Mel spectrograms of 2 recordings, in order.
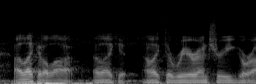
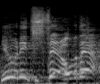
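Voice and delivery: high loud laughing yell; panicked shriek; 6 dB louder, faster than usual. Retold or imitated. Continues panicked quote.

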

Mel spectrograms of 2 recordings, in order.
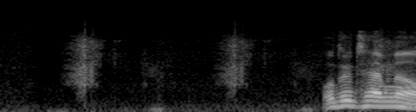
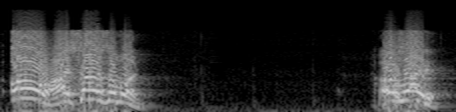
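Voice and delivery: high, loud sudden yell; excited shout; 11 dB louder than usual. Real, not acted. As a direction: shout the alarm. Sudden sighting in game.

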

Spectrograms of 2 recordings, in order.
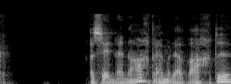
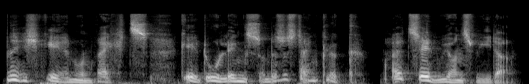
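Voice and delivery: kindly Death, voiced much higher; Death's voice; 11 semitones higher, 3 dB louder than usual. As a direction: speak as gentle Death, pitched up. Death at the crossroads.

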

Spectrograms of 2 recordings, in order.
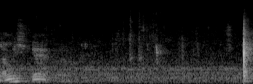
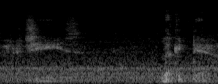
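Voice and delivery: whisper; 17 dB quieter than usual. Real, not acted. Marvelling at dripping cheese.

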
